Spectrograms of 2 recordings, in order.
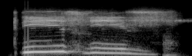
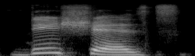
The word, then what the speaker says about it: dishes: Dishes. Bunyinya pakai es. Dishes. Dishes. Yes, dish. Jadi bunyinya SH. Dishes. Dishes. Ada SH-nya itu bunyinya kalau bahasa Indonesia kayak SY ya. Jadi dishes.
